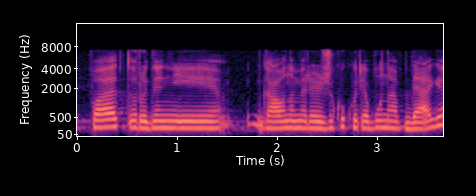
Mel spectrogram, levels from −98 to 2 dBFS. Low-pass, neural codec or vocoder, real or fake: 7.2 kHz; none; real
